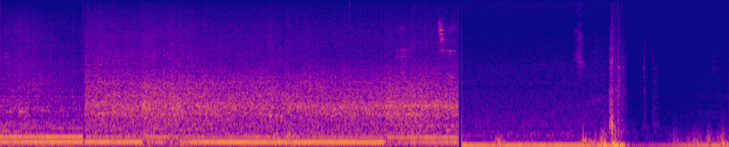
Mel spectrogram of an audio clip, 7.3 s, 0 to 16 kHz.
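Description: Genesis Coupe 2.0's turbocharged four-cylinder engine running at a steady speed, heard from inside the cabin over road hiss. The engine sound drops away about four and a half seconds in, and a sharp knock follows about six seconds in.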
